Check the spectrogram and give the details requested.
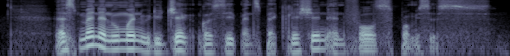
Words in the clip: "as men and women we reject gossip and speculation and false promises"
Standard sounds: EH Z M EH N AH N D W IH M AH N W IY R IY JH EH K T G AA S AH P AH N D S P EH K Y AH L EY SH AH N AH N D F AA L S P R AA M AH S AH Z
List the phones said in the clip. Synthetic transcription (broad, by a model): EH S M EH N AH N W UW M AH N W IY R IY JH EH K G AA S AH P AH N S P EH K Y AH L EY SH AH N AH N F AA L S P R AA M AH S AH S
